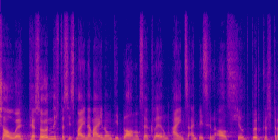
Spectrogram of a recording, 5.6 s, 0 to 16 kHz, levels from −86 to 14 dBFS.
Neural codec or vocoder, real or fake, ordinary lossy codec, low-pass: autoencoder, 48 kHz, 32 numbers a frame, DAC-VAE, trained on Japanese speech; fake; none; 14.4 kHz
